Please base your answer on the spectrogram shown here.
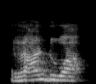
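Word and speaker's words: rendezvous: ஞாபகம் வச்சுக்கிட்டு அதை பண்ணிக்கோங்க இதை இது எடுத்துக் கூட்டி உச்சரிக்கிறதுக்கு ராண்டுவா ராண்டுவா ராண்டுவா ராண்டுவா ராண்டுவா மீட்டிங் பிளேஸ் ராண்டுவானா சீக்ரெட்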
